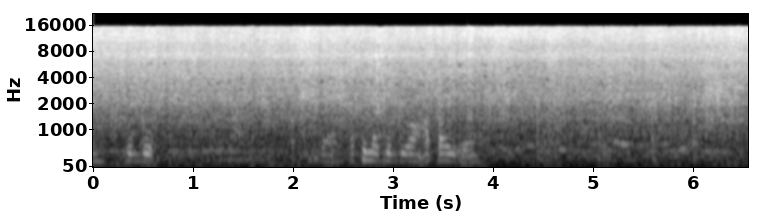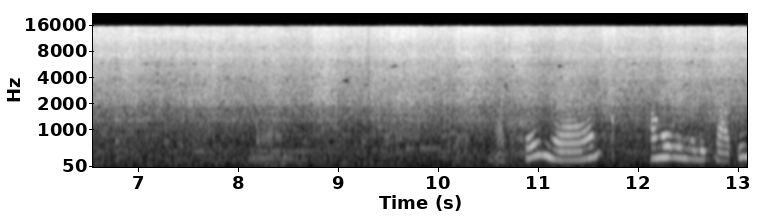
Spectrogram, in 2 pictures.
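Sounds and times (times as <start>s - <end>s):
liver sizzling in frying pan: 0.0s - 13.0s.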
